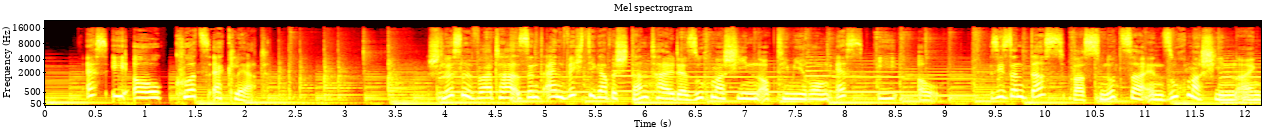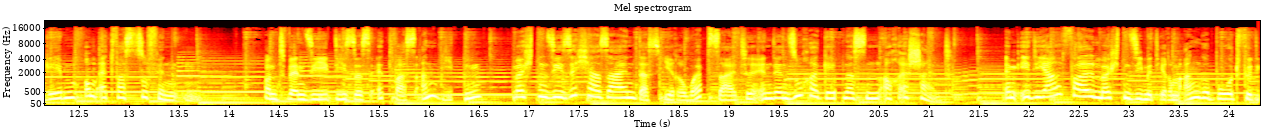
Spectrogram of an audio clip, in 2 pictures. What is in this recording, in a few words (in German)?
Erklaerfilm; SEO kompetent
